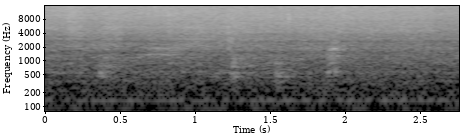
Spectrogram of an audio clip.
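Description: Onions sautéing in a pan while making chicken cutlets, a soft, continuous, faint sizzle with a few light stirring scrapes, heard alone.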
